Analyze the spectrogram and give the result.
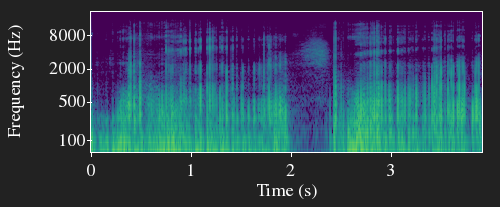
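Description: Long green nails scratch along the front pocket and panel of a coated canvas monogram handbag, making a dense, low, rumbling scrape with quick ticks. A brief near-silent pause falls around the middle before the scratching resumes.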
